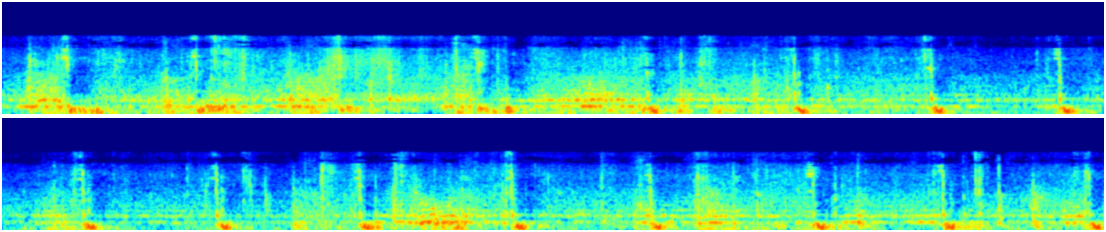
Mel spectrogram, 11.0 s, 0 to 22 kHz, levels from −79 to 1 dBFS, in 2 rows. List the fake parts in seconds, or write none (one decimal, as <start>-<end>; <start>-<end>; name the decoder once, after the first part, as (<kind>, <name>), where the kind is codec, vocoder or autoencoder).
1.6-2.2 (codec, ZipCodec)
